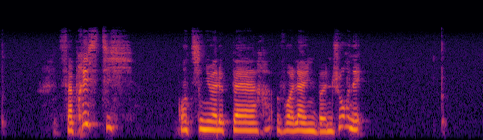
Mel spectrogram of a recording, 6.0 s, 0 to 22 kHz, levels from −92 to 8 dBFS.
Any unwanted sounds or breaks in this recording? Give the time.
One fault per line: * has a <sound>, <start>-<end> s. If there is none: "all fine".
all fine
